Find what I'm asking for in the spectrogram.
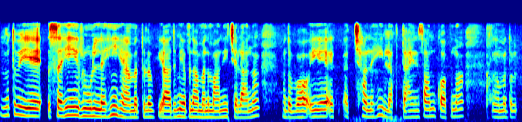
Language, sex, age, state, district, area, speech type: Urdu, female, 18-30, Bihar, Supaul, rural, spontaneous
